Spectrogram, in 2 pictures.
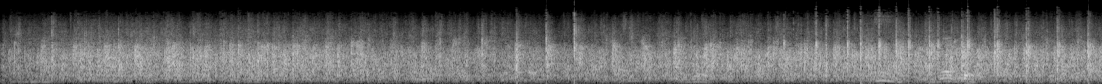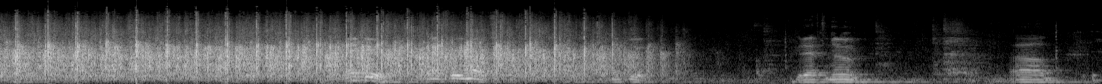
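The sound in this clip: An audience at a Rotary event applauds to welcome a speaker, a dense, sustained burst of clapping lasting about seventeen seconds before it fades and a single voice begins talking.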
